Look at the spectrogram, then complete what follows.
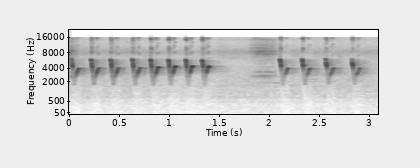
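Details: Energetic bar-winged prinia song, recorded as a lure to make other birds of its kind sing: a rapid, even series of high chirps, each a quick downward sweep, breaking off briefly before a second run.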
